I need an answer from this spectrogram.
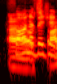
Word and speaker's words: Faunavision: yeah, Faunavision. Now Spotify. spell it for us.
